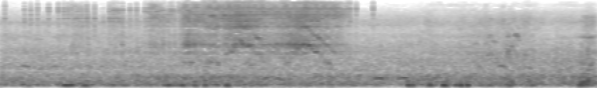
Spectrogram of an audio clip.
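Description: Spinning reel's drag clicking and buzzing as a hooked fish pulls line off against it, a run of scattered clicks becoming a continuous high buzz for about a second and a half in the middle.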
